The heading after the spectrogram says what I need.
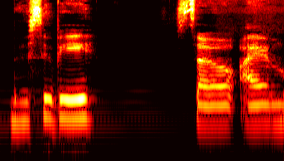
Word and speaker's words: MSBY: post time skip volumes, it even says in the English release that it's pronounced Musubi.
